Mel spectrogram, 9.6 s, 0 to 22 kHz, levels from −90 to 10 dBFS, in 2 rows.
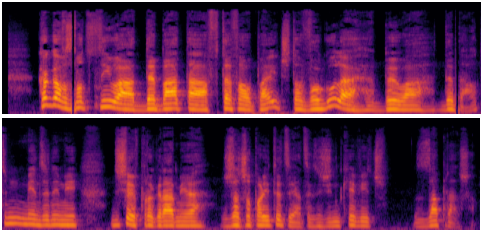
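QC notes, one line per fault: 0.70–0.75 s and 4.54–4.58 s, damaged data in a compressed stream: two short blips, roughly 50 ms and 45 ms, break into the speech. At each point the compressed data is corrupt, so the decoder misreads the affected frames and turns them into a brief glitch instead of the intended signal. It then loses sync and hunts for the next valid frame header before clean speech resumes.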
